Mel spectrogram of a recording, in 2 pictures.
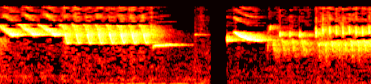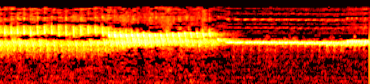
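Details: A yellow canary sings fast trills that begin high and drop lower, breaks off briefly, then resumes with a long, rolling warble that rises and levels out.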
